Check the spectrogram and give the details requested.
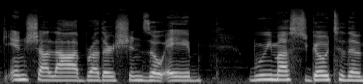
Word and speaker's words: Abe: AB it's a it's AB that's how you say his name it's not Abe it's not Abe it's AB that's how you say it I I would no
